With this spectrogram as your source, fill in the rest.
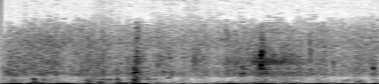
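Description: Light wind of about eight knots under a rain squall in the middle of the ocean, blowing around a sailboat as a low, steady rumble with soft gusty fluctuations and faint splashes.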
